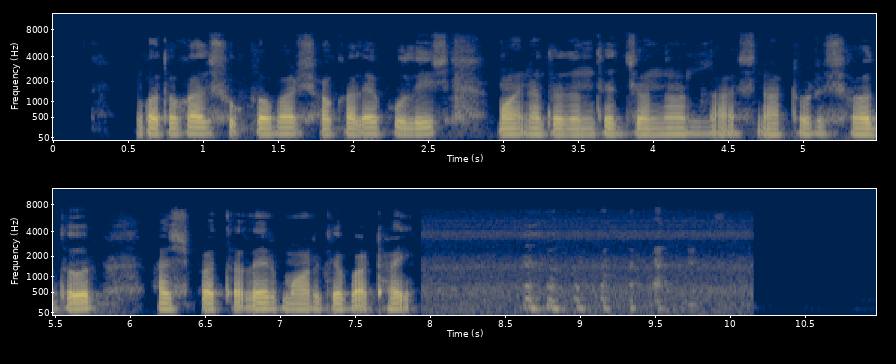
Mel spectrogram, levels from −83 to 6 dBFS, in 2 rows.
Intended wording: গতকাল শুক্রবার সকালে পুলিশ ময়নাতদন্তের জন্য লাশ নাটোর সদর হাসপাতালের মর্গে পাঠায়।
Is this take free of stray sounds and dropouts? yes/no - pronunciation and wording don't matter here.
no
